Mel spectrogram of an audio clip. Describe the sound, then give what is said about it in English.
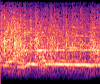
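Audience clapping hands in an audience, a steady, dense wash of applause that holds at an even loudness throughout, with a sustained musical tone running beneath it. “Clap your hands, you people.”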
